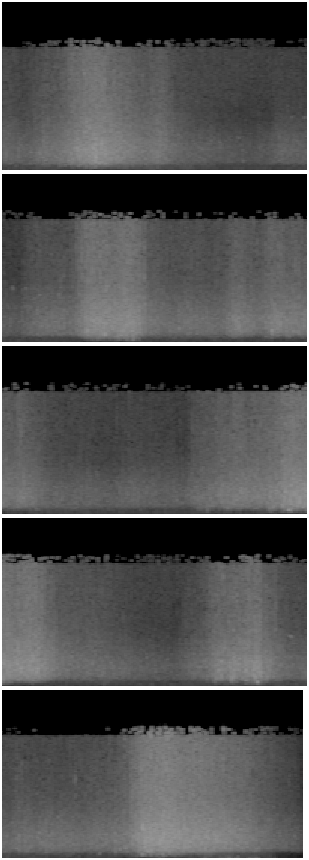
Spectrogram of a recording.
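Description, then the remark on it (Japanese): Ocean waves break and wash onto the shore in slow, rolling surges every few seconds, each swell rising to a loud hiss of foam before fading back. No voices, just the steady sea. “あなたは今、海の前に立っています。”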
